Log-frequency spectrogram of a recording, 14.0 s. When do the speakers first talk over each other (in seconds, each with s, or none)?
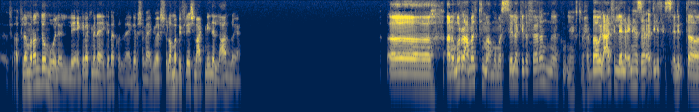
none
